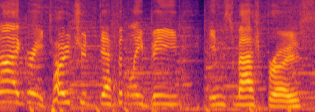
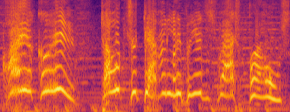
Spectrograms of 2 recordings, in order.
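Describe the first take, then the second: First: It is said in his normal voice. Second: It is said in a put-on Toad voice.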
